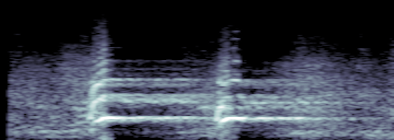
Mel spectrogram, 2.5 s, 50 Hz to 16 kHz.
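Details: A dog recorded on 10 September 2018 gives two loud, clear barks about a second apart, each sharp and slightly rising, with a background murmur of other faint barking and noise.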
